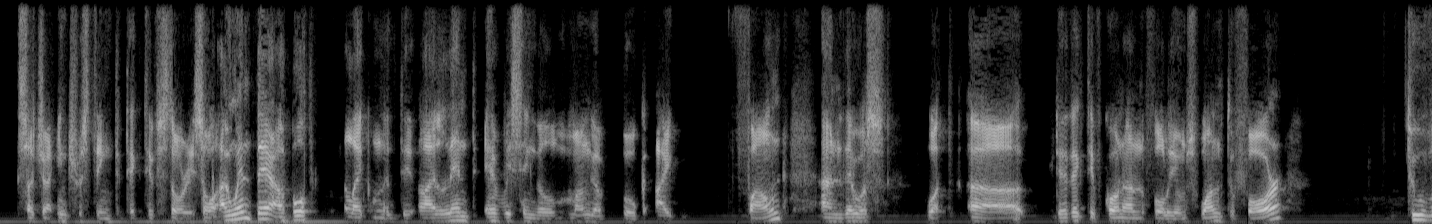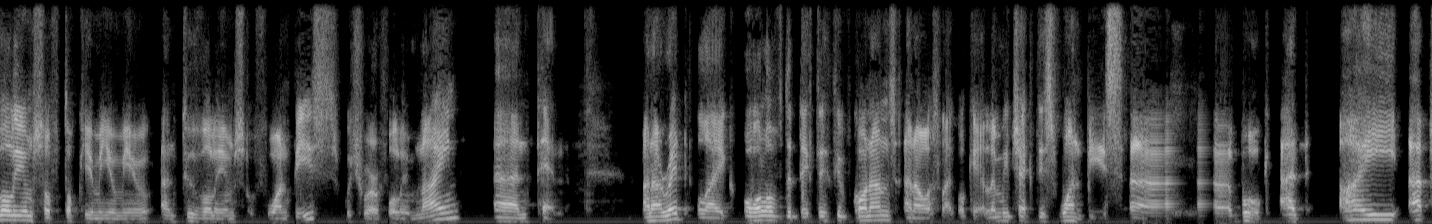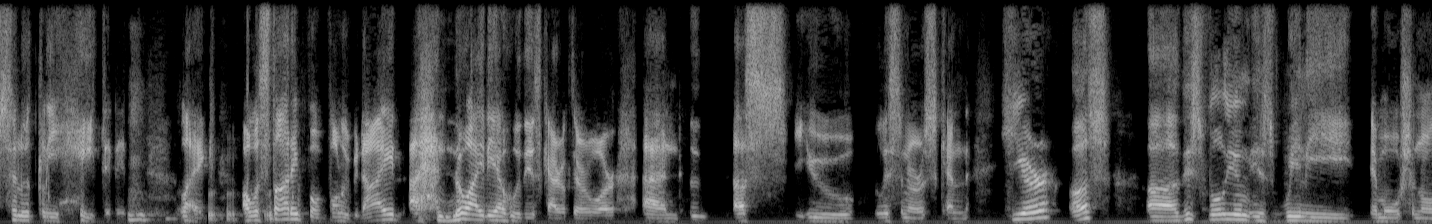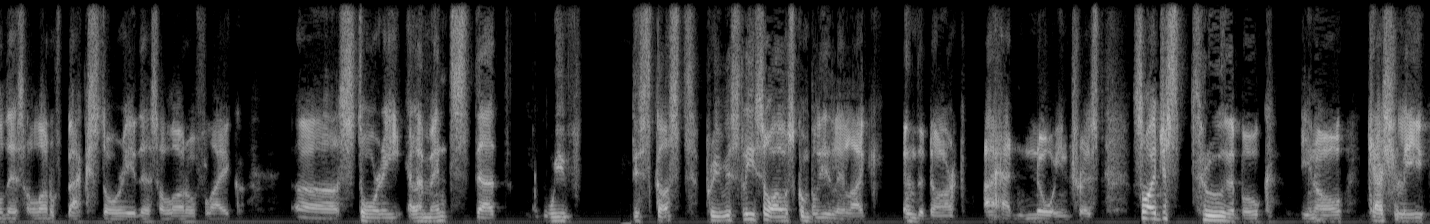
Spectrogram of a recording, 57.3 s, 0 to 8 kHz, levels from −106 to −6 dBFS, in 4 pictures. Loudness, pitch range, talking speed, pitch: -37 LUFS, 105-150 Hz, 150 wpm, 125 Hz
